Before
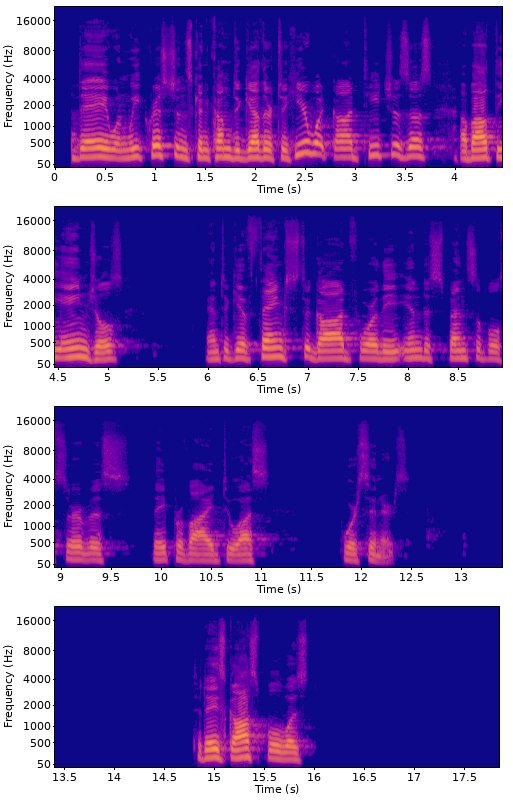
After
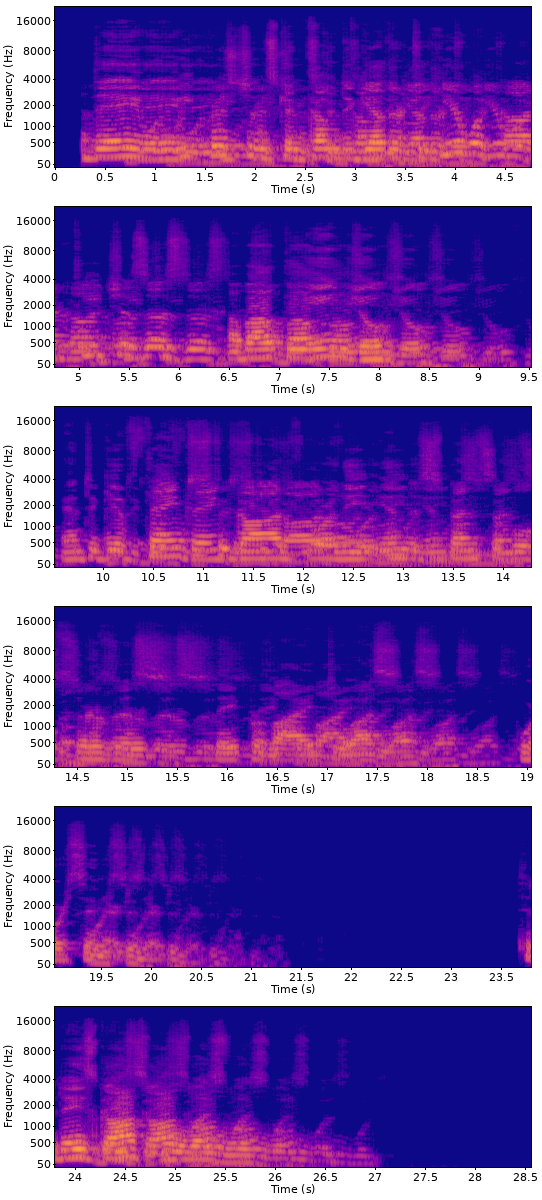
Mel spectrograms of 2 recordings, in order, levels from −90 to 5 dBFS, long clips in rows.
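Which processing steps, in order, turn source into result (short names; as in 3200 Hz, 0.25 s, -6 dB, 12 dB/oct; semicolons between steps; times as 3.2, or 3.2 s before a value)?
frequency-shifting echo 0.258 s, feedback 37%, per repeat -54 Hz, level -6 dB; chorus voices 2, 0.16 Hz, delay 19 ms, depth 4.7 ms; in parallel at +2 dB: compressor, threshold -42 dBFS, peak gain reduction 22.5 dB; on the sum: granular stretch 1.6×, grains 77 ms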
